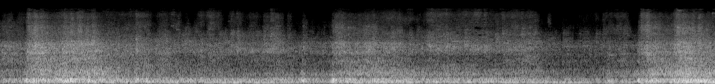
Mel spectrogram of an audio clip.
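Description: Double-stack intermodal well cars loaded with shipping containers rolling past: a steady rumble of steel wheels on rail. It swells louder about half a second in and again near the end, with a couple of sharp clicks a little after three seconds.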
